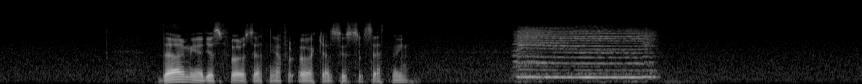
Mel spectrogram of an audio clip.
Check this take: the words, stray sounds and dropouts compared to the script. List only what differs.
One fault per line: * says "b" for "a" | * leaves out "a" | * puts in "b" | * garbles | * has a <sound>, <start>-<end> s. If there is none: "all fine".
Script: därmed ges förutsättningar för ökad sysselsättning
* has a squeak, 5.1-6.6 s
